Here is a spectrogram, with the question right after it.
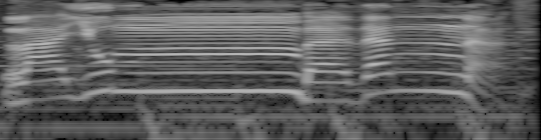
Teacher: nun sukun atau tanwin dengan bunyi huruf mim sukun disertai mendengung nun sukun atau tanwin nya diganti menjadi Bunyi huruf mim sukun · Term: iqlab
